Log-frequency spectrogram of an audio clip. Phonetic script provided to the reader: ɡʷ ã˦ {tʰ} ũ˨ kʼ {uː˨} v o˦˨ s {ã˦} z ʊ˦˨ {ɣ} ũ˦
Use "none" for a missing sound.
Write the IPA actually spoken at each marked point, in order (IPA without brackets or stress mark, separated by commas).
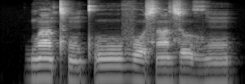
tʰ, uː˦, ã˦, ɣ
